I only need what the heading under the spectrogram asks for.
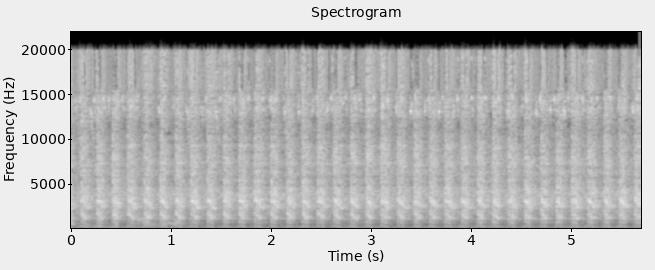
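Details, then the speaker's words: Samurai rock crawler engine newly converted to propane, manifold plate refitted: steady cranking about three beats a second that never fires; a missing manifold port plug leaks vacuum. "ere that I did not put in when I was putting all the fittings in so again no vacuum and yeah sometimes you just need to slow down uh and take your time yeah so that is the plug that goes in right here creating all of my problems"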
